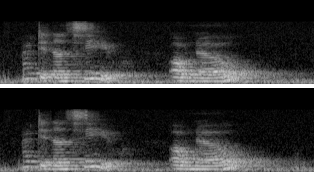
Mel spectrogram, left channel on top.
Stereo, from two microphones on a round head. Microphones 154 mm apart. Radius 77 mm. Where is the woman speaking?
5° right (ahead or behind), 0.7 m.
